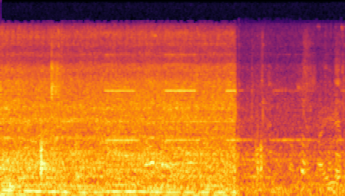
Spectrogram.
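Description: A vehicle engine running with its reversing alarm beeping repeatedly; both cut off suddenly about three seconds in.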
